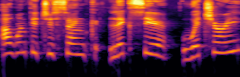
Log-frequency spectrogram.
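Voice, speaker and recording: A woman with a French accent speaks at a very slow pace with lively intonation. The recording is very clean, with a silent background. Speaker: Wiccan content creator. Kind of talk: casual outro appeal to viewers; tutorial. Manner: halting, many fillers.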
